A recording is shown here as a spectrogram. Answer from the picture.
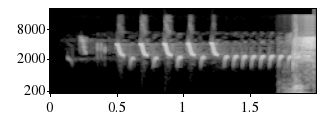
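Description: A bird singing: about five clear, falling whistled notes, then a fast, even trill.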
